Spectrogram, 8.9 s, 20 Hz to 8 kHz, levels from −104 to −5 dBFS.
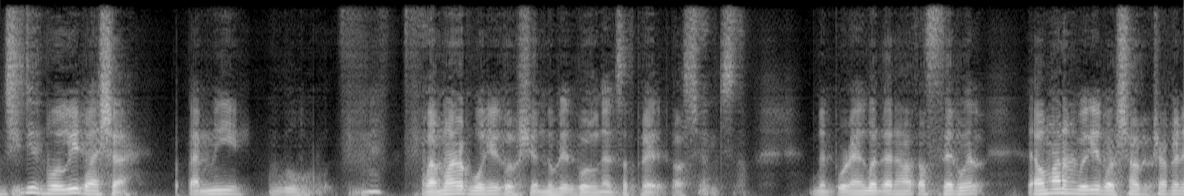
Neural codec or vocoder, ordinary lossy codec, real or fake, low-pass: codec, 16 kHz, 0.5 kbps, FreqCodec, larger model; none; fake; none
